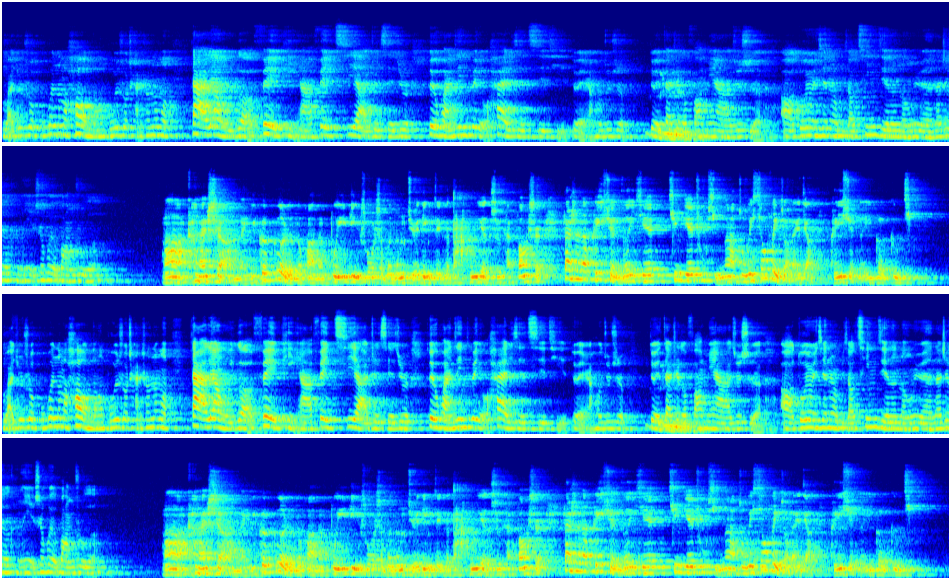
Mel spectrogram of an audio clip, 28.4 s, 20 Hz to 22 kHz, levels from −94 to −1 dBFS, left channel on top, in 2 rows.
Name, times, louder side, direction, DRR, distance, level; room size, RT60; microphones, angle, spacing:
voice 1, 0.0-2.5 2.8-9.3 9.7-15.7, right 3 dB, 80° right, 6 dB, 1.2 m, -35 dB
voice 2, 9.6-10.4 16.6-26.4 26.6-27.8, left 1 dB, 25° left, 2 dB, 1.8 m, -31 dB
14.5 x 14.0 x 5.2 m, 1.4 s
head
